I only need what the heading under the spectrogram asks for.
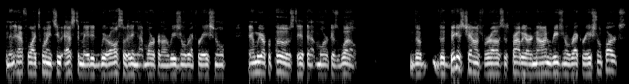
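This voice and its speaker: A middle-aged parks maintenance official gives a businesslike, explanatory slide presentation to a board meeting over a video call. His voice is medium-pitched, and the recording is rough.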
